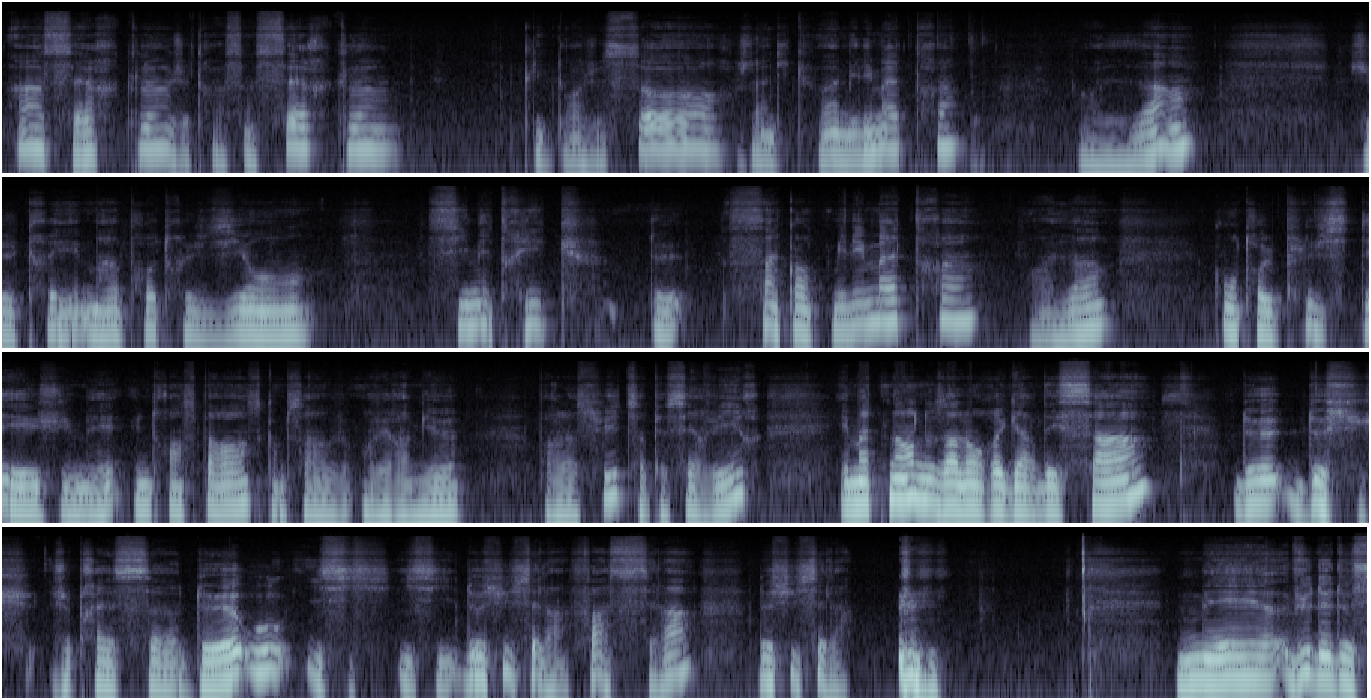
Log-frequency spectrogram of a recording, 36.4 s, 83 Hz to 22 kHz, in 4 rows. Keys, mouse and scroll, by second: 1.6 click, 2.7 click, 3.2 right click, 4.0 click, 5.1 click, 6.0 KP_2, 6.2 KP_0, 6.4 KP_Enter, 8.0 click, 10.2 click, 11.9 click, 13.6 click, 14.7 KP_5, 15.4 KP_Enter, 16.7 click, 17.6 ctrl+d, 19.4-20.8 drag, 21.6 click, 22.2 click, 22.8-23.4 drag, 26.9 2, 30.3 click, 31.3 click, 32.2 click.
